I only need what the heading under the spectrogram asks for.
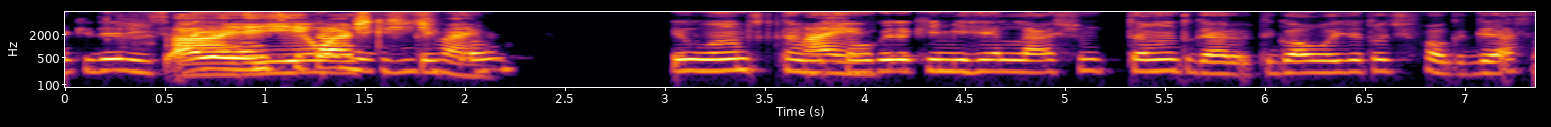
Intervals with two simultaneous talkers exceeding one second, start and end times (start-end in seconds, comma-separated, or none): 0.5-2.2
